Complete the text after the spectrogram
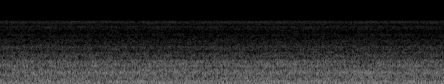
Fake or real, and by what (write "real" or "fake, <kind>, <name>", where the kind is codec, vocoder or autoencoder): real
